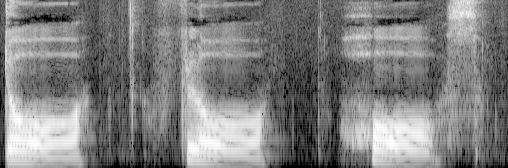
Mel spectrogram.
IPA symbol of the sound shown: ɔ:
